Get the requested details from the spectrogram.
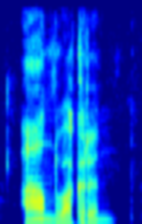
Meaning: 1. to fan (a fire), to kindle 2. to stimulate, incite, stir up, rouse 3. to regain strength, energy, vim, etc
- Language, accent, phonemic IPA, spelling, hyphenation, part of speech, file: Dutch, Belgium, /ˈaːnˌʋɑkərə(n)/, aanwakkeren, aan‧wak‧ke‧ren, verb, Nl-aanwakkeren.ogg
